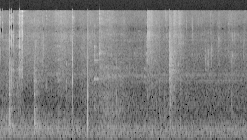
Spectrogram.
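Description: Metal spoon clinking and scraping against a glass bowl while scooping rice and orange chicken: several sharp clinks in the first two seconds, a couple more about three seconds in.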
